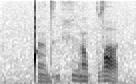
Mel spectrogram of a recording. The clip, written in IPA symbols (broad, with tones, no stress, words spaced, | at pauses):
ǃɛ̃˨dḭ˧˥˧ xi˥˧ɾã˥˧kʷzˤe˥˩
